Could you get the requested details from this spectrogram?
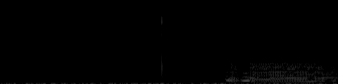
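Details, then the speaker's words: Female pet dog snoring, heard in a recording with saturated sound. "c'est ma chienne qui ronfle Cindy je t'écoute je ne pars pas je reste là"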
